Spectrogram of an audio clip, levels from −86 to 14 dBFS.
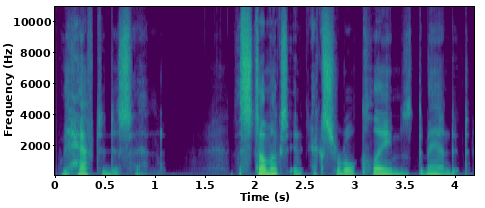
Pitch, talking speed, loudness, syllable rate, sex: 130 Hz, 145 wpm, -20 LUFS, 5.1 syllables/s, male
